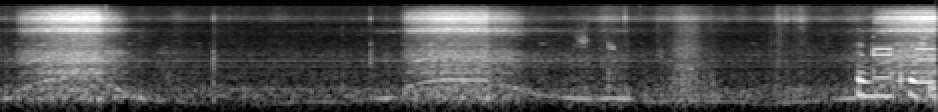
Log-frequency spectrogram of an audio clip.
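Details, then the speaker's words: Rushing airflow bursts about every four seconds from BiPAP non-invasive ventilation via a full face mask over mouth and nose, each breath triggered by the awake person's own breathing, making talking hard; deep breaths are encouraged. "it is hard to talk cuz it's blowing at you every time you take any sort of breath it's triggering so just take a few big deep breaths"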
